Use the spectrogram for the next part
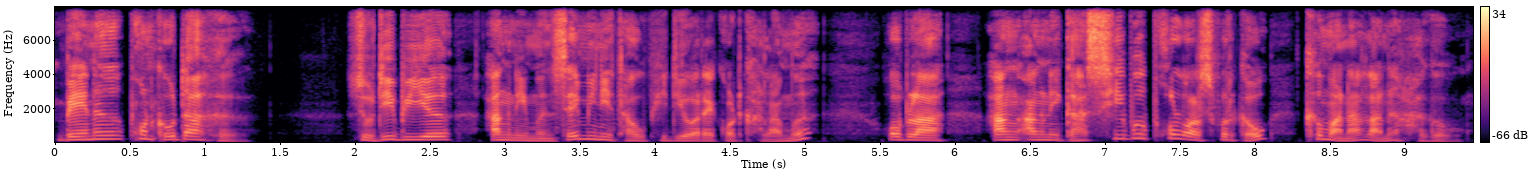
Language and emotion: Bodo, fearful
